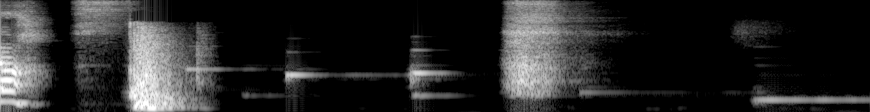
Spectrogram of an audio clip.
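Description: A wooden interior door slammed shut: one heavy thud about a second in.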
